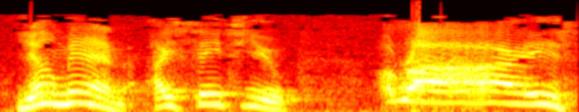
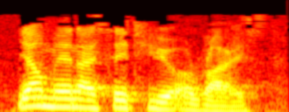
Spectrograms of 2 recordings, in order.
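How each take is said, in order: First: The command is said grandly, with dramatic force. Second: The command is said plainly, without drama.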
